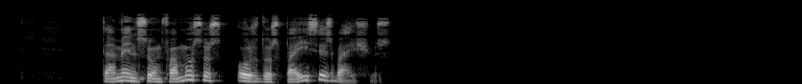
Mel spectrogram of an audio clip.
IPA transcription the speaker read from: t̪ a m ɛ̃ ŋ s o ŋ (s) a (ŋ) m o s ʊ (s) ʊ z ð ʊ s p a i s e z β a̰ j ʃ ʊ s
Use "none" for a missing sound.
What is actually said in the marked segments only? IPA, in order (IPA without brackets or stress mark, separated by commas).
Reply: f, none, s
